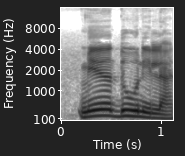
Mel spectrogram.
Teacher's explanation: nun sukun bertemu dal ikhfa disamarkan lalu didengungkan. Min dunillah du panjangnya dua harakat mad asli.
